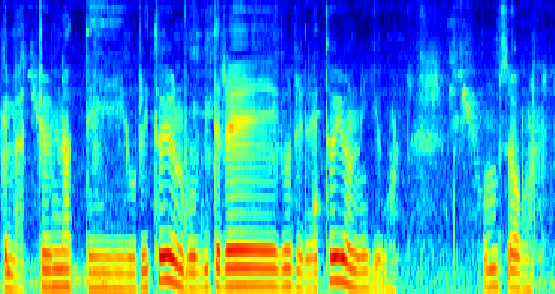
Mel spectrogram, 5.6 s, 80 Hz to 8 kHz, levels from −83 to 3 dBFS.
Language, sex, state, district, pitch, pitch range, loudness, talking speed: Chakma, female, Tripura, Dhalai, 165 Hz, 150-175 Hz, -15 LUFS, 110 wpm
